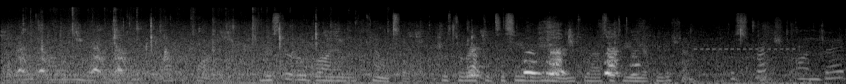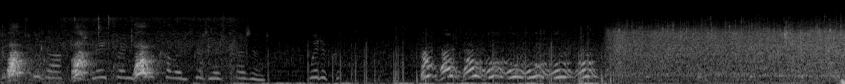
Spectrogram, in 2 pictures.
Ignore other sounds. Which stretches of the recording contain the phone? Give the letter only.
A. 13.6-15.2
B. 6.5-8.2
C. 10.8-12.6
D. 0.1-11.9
B.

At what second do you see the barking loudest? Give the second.
5 s.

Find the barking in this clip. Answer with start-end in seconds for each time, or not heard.
0.1-1.5, 4.7-6.4, 8.5-10.1, 12.7-14.6.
